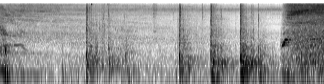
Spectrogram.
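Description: Metal canister vacuum cleaner going off, its motor winding down, with several clicks and knocks as the machine is handled. It then starts up again with a steady hiss about four seconds in.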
